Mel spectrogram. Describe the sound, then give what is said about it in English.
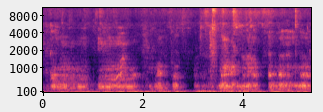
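A koala bellows loudly as it is taken out of a tree in Australia, a deep, rasping, pig-like grunting roar that keeps going in long surges with only brief breaks for breath. “This is actual audio from Australia of them taking this koala out of the tree.”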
